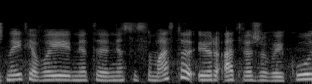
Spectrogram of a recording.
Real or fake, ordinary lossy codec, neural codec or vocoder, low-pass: real; AAC, 32 kbps; none; 7.2 kHz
